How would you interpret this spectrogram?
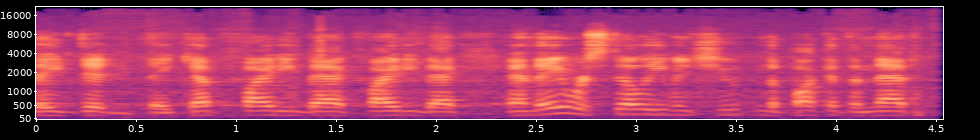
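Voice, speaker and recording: A man's voice: on the high side, steady tone, brisk. A man giving conversational color commentary at a hockey game, repeating phrases for emphasis. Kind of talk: conversational sports analysis. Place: ice hockey arena. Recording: faint arena noise behind the voice.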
